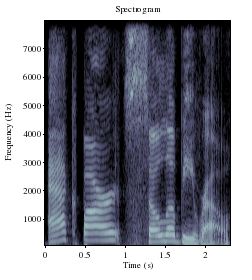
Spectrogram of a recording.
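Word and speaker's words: Akbar Salubiro: Akbar Solobiro.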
